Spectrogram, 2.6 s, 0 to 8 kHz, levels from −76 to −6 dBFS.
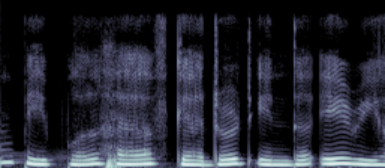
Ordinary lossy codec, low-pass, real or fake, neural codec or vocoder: none; 7.2 kHz; real; none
